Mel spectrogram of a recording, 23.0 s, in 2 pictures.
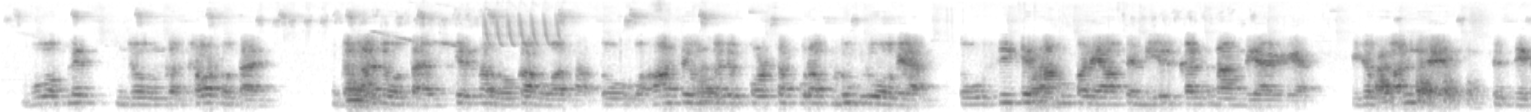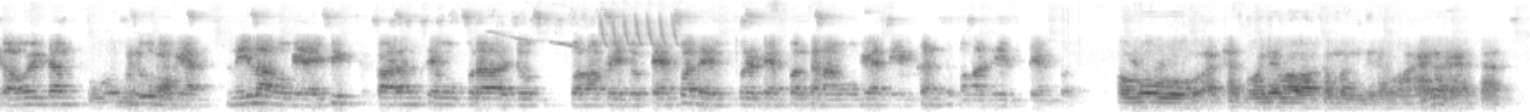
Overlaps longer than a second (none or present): none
